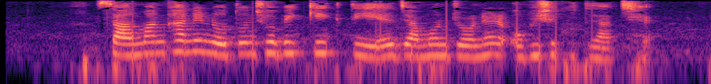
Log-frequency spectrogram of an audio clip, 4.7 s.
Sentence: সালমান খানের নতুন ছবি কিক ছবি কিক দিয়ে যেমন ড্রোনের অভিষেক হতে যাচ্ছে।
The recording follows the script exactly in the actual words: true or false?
false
